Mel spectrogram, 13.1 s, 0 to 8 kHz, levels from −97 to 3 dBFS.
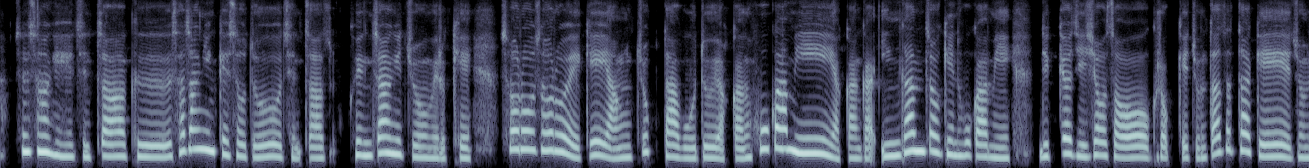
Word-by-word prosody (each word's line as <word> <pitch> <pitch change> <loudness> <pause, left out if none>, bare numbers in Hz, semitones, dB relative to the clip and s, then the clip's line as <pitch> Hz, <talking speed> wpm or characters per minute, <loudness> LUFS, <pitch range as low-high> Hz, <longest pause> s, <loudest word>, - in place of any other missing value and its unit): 세상에 290 -8 +3
진짜 215 +1 -1
그 205 -1 0
사장님께서도 235 - 0
진짜 190 0 -4
좀 - - -20 0.2
굉장히 250 +2 +2
좀 195 -3 -3
이렇게 185 0 -4 0.3
서로 335 0 +1
서로에게 255 - +1
양쪽 195 +10 -3
다 210 -2 +2
모두 185 +1 -2
약간 180 0 -2
호감이 300 - +4
약간 185 0 -3
그러니까 180 -1 -1
'인간적인 280 +1 +2
호감이 210 -5 -1 0.3
느껴지셔서 215 -4 0
그렇게 190 0 -5
좀 185 +1 -7
따뜻하게 250 - 0
좀 190 0 -5
220 Hz, 300 characters per minute, -22 LUFS, 195-280 Hz, 0.3 s, 호감이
